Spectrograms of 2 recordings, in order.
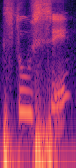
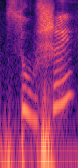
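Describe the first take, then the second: First: The middle consonant is a soft, si-like sound. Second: The middle consonant is a hard Russian sh. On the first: This is the original Japanese way of saying it. "по-японски звучит иначе... это не ши, не си, это суши" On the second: This is the usual Russian way of saying it. "который принято называть у нас суши"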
